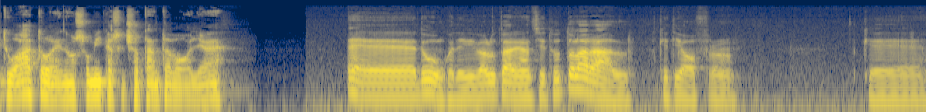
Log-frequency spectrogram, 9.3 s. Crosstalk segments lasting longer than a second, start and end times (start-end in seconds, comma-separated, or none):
none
